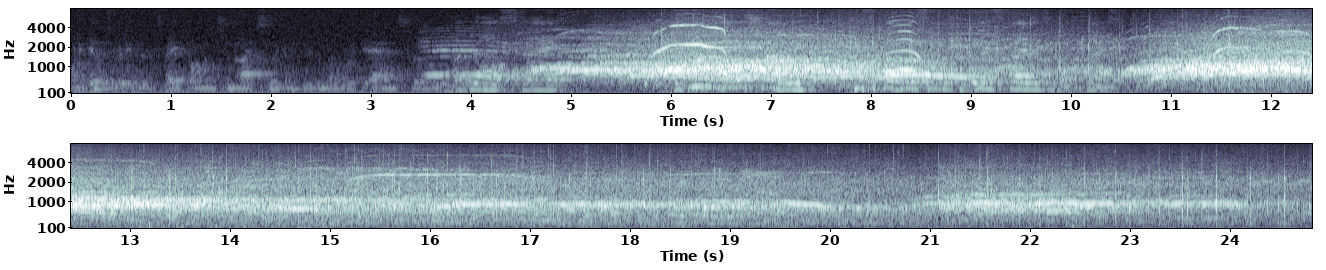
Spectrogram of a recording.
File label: announcement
